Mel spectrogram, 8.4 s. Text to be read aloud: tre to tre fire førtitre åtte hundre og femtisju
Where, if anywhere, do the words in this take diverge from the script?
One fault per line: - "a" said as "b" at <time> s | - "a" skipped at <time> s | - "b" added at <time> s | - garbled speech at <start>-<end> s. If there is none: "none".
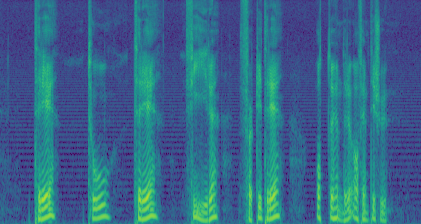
none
